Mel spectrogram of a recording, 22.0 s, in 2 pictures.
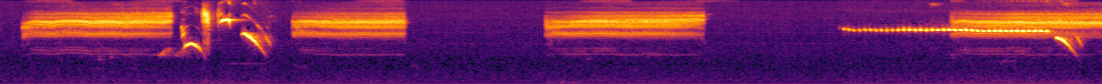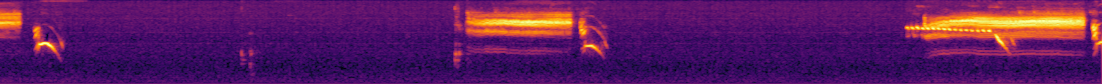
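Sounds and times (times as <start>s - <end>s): harsh buzzing bird churrs: 0.2s - 4.1s, 5.4s - 7.1s, 8.4s - 11.6s, 15.6s - 17.1s, 20.1s - 22.0s.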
